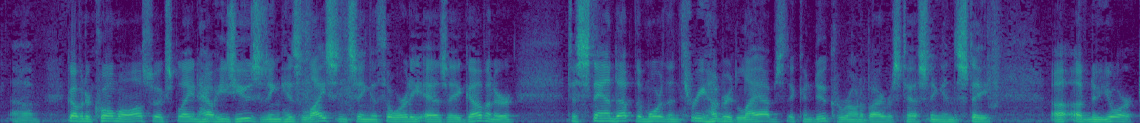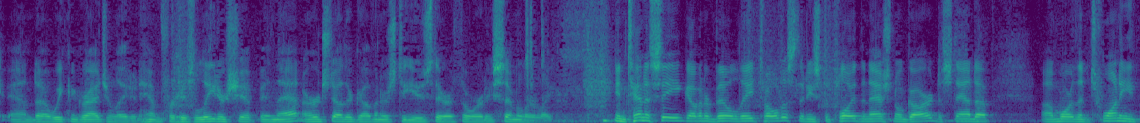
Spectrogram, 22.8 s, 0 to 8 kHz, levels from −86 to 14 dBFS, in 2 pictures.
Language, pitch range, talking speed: English, 125-150 Hz, 190 wpm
